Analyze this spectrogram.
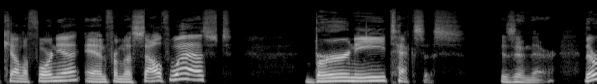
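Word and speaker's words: Boerne: It looks like Bourne. Burn or something like that. Yeah. But it's Bernie.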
